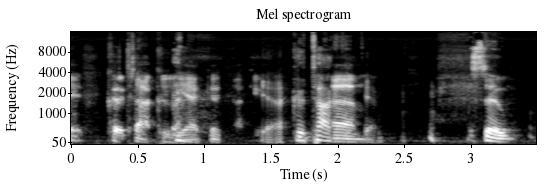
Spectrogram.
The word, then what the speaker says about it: Kotaku: Did you just pick up on that on that pronunciation? That's how you say it. Kotaku.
